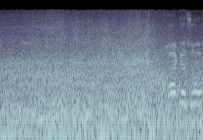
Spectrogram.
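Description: Street traffic: a steady rush of road noise, growing a little in the middle as a vehicle goes past, with a man's voice briefly near the end.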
